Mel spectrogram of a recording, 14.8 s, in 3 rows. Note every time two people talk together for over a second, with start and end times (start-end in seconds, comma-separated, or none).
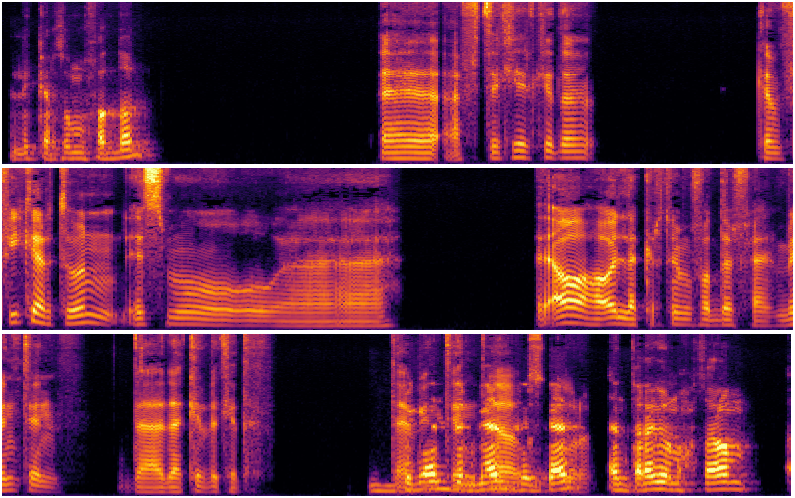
12.3-13.6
